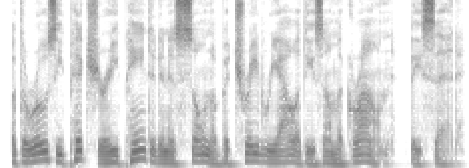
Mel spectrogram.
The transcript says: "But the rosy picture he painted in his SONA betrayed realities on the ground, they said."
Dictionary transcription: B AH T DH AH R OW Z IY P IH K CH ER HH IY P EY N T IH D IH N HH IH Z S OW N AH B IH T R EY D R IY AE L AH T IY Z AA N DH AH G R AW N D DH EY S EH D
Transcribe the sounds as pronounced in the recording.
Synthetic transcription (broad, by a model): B AH T DH AH R OW Z IY P IH K CH ER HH IY P EY N T IH D IH N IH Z S OW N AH B IH T R EY D R IY AE L AH T IY Z N DH AH G R AW N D DH EY S EH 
